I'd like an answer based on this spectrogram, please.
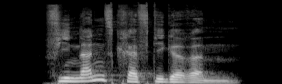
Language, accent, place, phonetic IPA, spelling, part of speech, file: German, Germany, Berlin, [fiˈnant͡sˌkʁɛftɪɡəʁəm], finanzkräftigerem, adjective, De-finanzkräftigerem.ogg
- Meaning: strong dative masculine/neuter singular comparative degree of finanzkräftig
